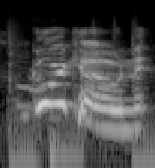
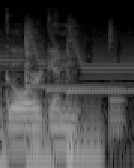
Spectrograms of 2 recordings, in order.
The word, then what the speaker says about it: Gorgon: friend what's your name Gore cone huh Oh rat Betty I'll catch you later hipster I'm related to Medusa you are it sounds like you were mispronouncing Gorgon ah don't blame bubbles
